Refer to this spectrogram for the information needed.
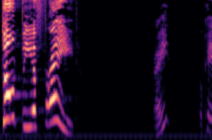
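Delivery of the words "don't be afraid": loud, sharp command; stern command. Acted. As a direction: bark it as an order. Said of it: "It's a command".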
